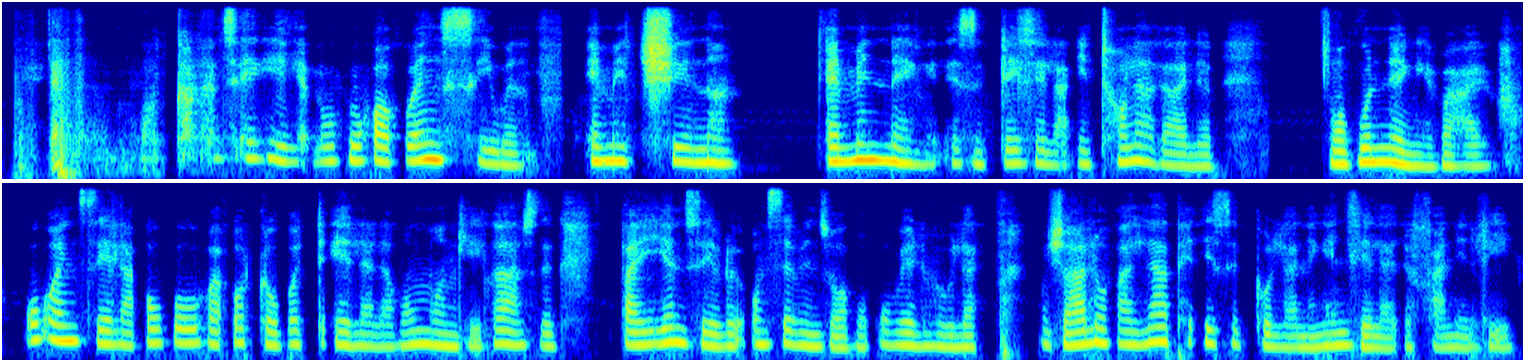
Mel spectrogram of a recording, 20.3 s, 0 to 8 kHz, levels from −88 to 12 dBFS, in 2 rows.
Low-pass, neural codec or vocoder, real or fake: 7.2 kHz; codec, 16 kHz in and 24 kHz out, 0.6 kbps, FocalCodec, streaming, 4096 codes; fake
